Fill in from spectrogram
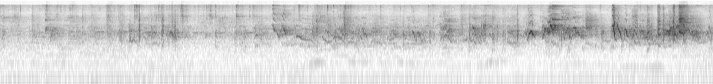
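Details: Pet budgerigars chattering in a continuous warbling, scratchy stream that grows louder and busier toward the end, with brief sharp squawks.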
